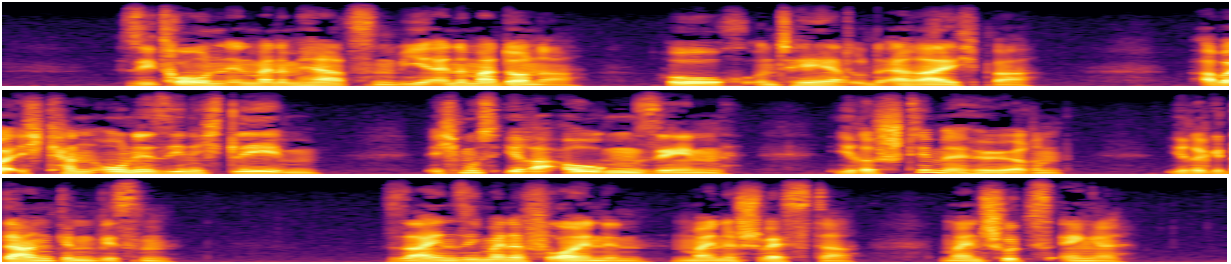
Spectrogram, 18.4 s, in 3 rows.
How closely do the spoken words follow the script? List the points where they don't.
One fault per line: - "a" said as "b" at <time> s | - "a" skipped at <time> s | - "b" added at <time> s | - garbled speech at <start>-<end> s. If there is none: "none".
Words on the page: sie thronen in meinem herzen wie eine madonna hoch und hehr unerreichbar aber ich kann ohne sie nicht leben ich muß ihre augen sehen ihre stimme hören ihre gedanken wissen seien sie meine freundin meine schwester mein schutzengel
none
